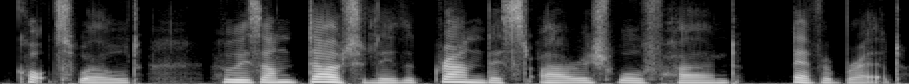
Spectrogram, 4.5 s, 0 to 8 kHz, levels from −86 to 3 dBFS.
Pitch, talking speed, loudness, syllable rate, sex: 190 Hz, 130 wpm, -19 LUFS, 4.8 syllables/s, female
